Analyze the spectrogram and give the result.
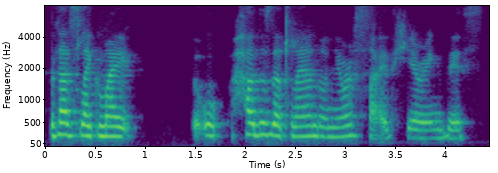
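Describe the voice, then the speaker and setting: Warm-toned woman podcast co-host. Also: mid-range voice, unhurried. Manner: affirming, reflective questioner. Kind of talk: conversational interviewing.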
